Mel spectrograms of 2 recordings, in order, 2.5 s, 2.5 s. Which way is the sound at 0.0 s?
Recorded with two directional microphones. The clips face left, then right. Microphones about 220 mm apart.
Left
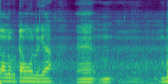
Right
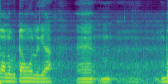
65° right (ahead or behind).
